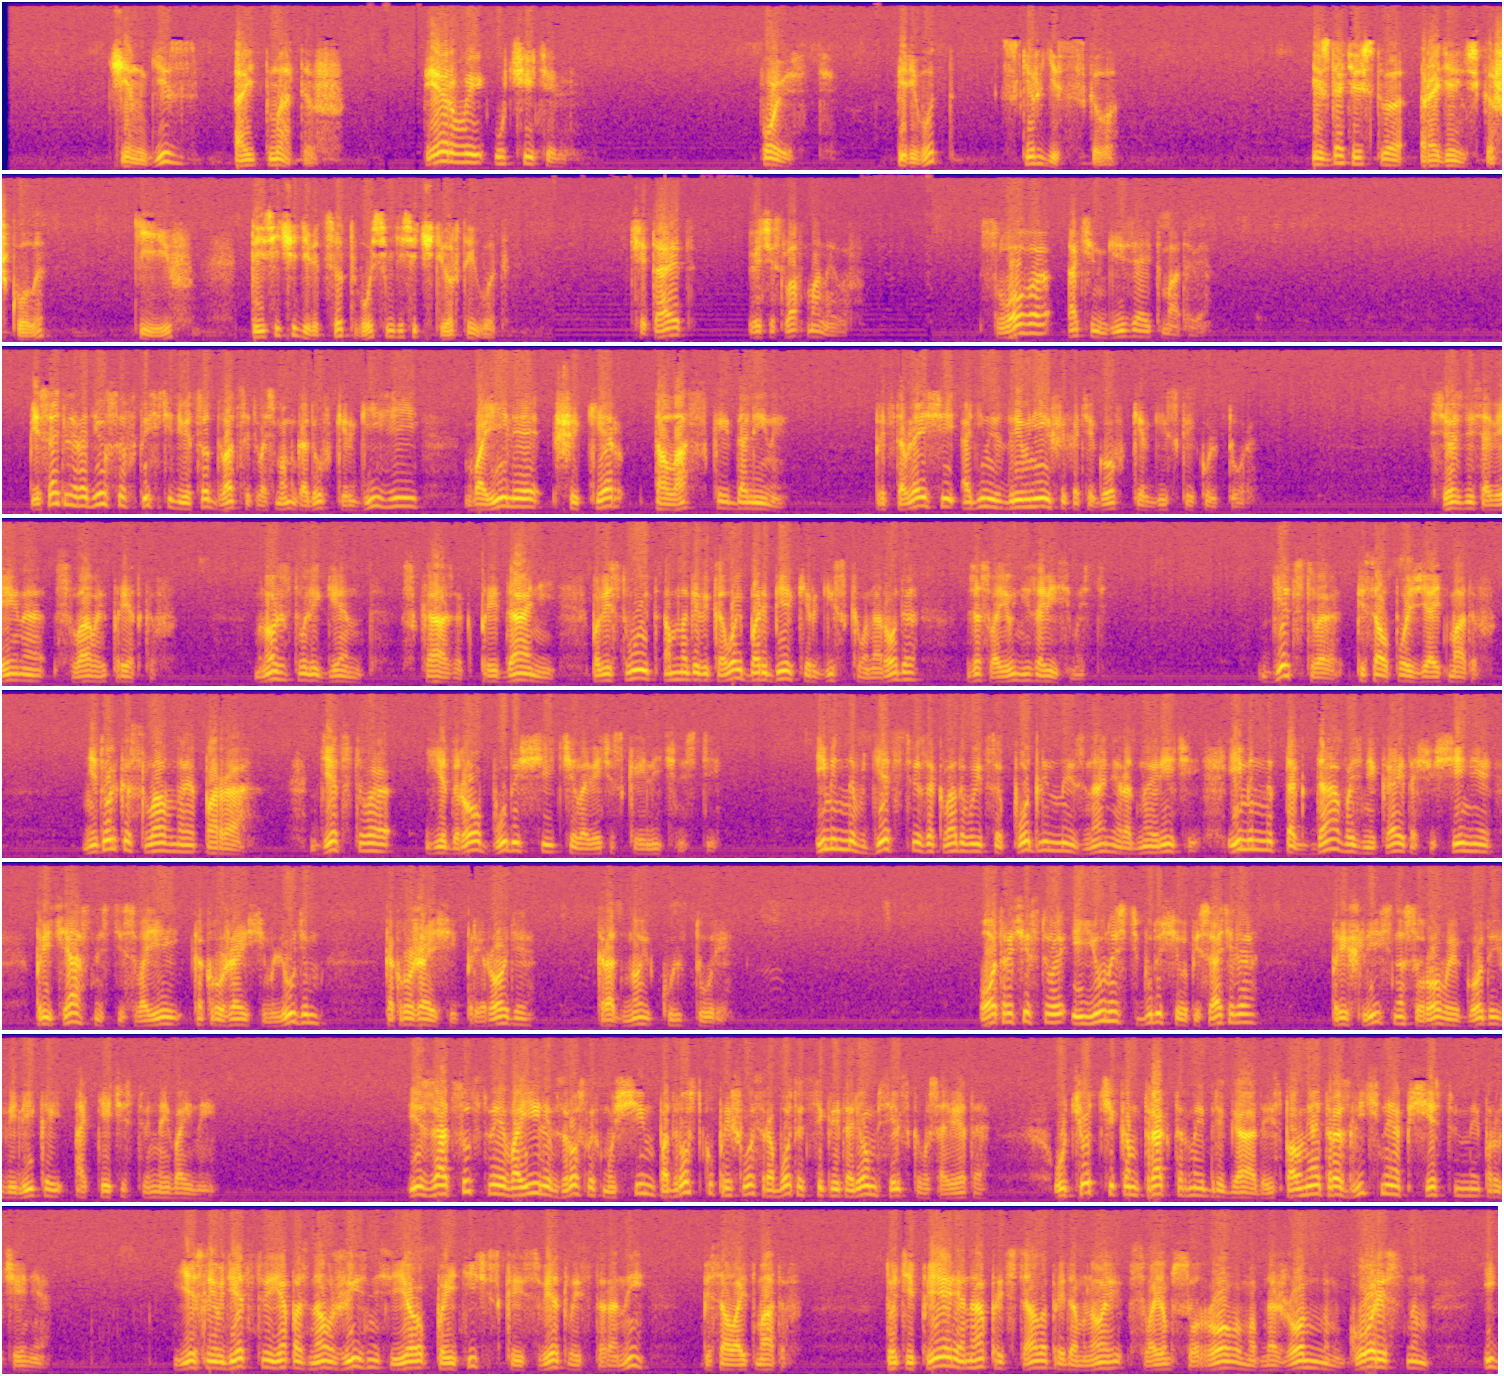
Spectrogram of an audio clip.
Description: Студия звукозаписиРеспубликанский дом звукозаписи и печати УТОС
